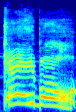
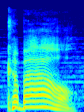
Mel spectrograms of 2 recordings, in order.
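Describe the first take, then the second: First: It sounds like the word cable. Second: It sounds like ka-BAL, stressed at the end. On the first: The speaker calls it wrong. "She thinks the word cabal is pronounced cable" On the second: The speaker calls it right. "C A B A L, cabal"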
